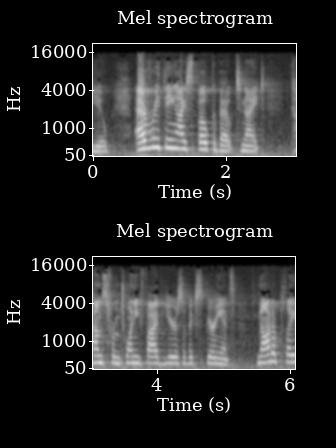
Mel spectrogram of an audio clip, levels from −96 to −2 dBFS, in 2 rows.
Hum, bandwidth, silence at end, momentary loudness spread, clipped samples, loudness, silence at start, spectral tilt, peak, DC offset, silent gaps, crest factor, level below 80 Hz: none; 16 kHz; 0 s; 14 LU; under 0.1%; -18 LUFS; 0 s; -3 dB/octave; 0 dBFS; under 0.1%; none; 18 dB; -46 dBFS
